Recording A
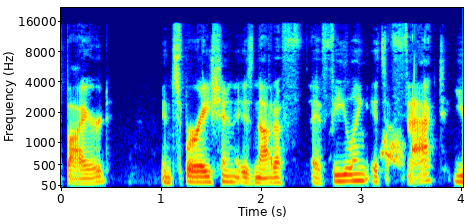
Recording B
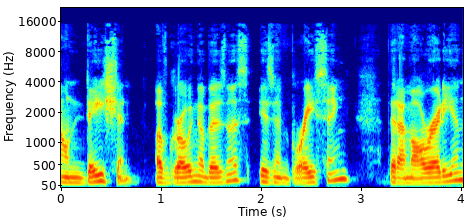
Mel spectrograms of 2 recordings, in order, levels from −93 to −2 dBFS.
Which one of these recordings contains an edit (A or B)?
A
